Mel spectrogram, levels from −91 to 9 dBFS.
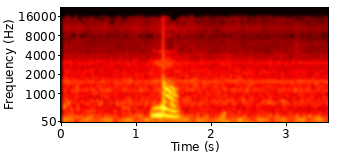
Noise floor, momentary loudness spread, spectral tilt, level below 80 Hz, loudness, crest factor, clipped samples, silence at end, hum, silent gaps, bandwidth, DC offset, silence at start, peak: -35 dBFS; 23 LU; -6.5 dB/octave; -46 dBFS; -14 LUFS; 18 dB; under 0.1%; 0.05 s; none; none; 16.5 kHz; under 0.1%; 0.05 s; -2 dBFS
